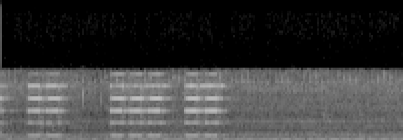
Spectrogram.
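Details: High-pressure alarm on a mechanical ventilator, demonstrated in critical care training on troubleshooting high airway pressure: three repeated bursts of high electronic tones over a steady low hum.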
